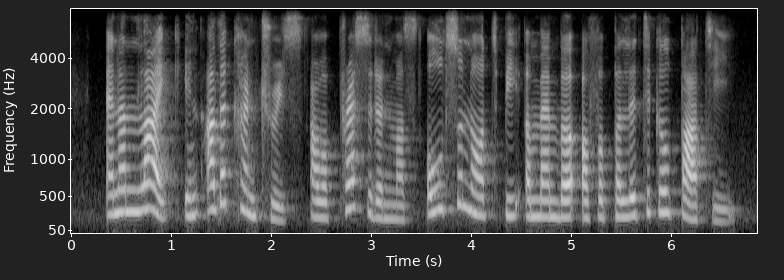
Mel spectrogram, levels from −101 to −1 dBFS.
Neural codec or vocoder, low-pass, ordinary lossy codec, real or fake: none; 7.2 kHz; Opus, 32 kbps; real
